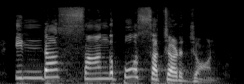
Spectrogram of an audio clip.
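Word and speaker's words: Tsangpo: form होता है Indus सांगपो Sachar John T silent T silent है इंडस सांगपो सचर जॉन फिर बृहद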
